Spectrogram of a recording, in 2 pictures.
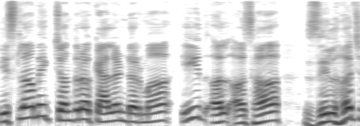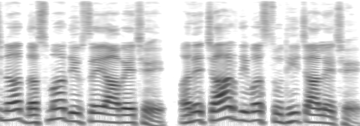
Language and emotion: Gujarati, neutral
